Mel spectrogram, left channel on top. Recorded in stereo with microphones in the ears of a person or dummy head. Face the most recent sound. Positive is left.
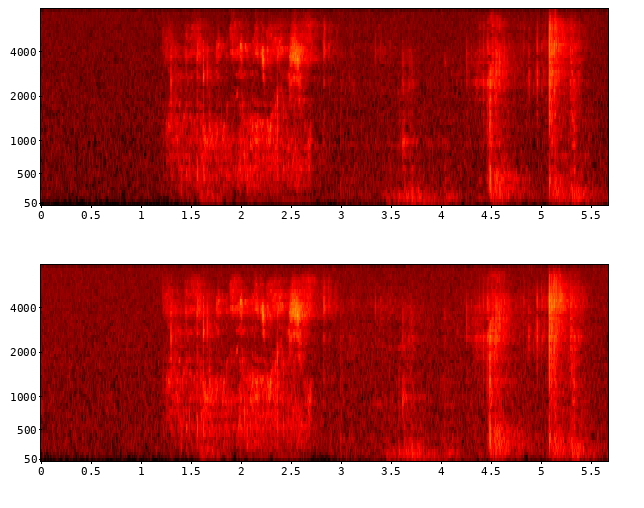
turn(degrees=-10)  # may be behind; listen again after turning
